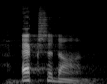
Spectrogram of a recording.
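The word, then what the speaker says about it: Exodon (ἔξοδον): Now, that word departure in Luke's language is pronounced this way Exodon.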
